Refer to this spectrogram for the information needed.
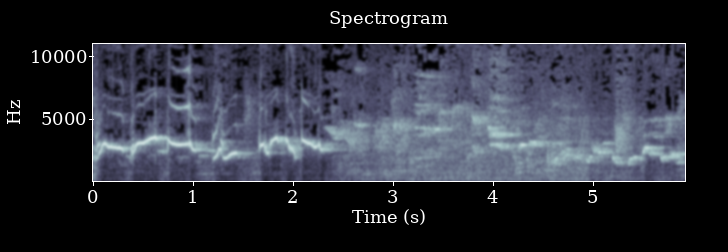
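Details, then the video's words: Oriental magpie-robin singing in the morning: loud, clear whistled phrases that slur up and down, about two seconds of rapid notes, then a busy chorus of fainter chirps and a steady low hum. "TERAPI KACER PAGI HARI"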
